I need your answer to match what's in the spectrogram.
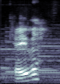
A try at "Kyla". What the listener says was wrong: Kyla. Kyla? There's a Y there, not an A.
